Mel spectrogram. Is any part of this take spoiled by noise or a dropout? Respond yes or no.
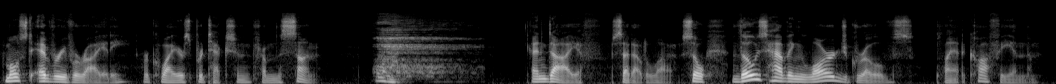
yes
